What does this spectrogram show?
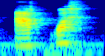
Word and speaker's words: akwa: So you can have your king size bed, but at least you know how to pronounce it. And it would be Ah-Kwah, king size bed. Remember the word Ah-Kwah, which means bed, and Eze means king.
